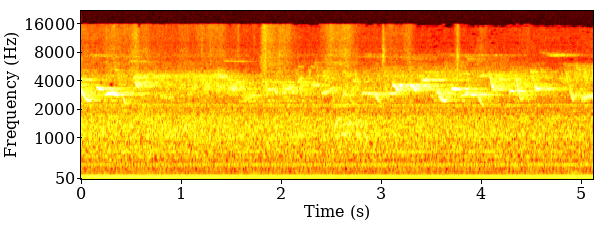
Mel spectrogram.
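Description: A small bird singing a fast, chattering song of short repeated chirps over a steady low hum.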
